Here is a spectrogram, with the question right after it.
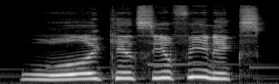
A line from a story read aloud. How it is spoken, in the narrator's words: grumbled the Yeti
